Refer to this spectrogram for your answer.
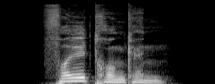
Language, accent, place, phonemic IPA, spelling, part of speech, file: German, Germany, Berlin, /ˈfɔlˌtʁʊŋkn̩/, volltrunken, adjective, De-volltrunken.ogg
- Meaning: completely drunk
